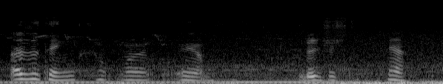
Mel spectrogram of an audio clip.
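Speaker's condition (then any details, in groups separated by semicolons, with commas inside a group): Athetoid cerebral palsy, moderate; speech may be difficult to understand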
